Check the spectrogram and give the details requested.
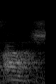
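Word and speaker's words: Æ: the A is pronounced Ash.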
